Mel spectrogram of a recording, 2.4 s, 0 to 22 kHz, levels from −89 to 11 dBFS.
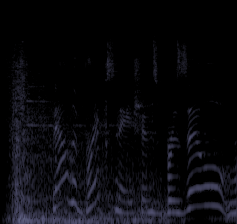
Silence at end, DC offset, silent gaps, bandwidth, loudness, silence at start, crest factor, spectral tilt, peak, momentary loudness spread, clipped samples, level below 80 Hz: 0 s; under 0.1%; none; 15 kHz; -58 LUFS; 0.05 s; 16 dB; -4.5 dB/octave; -42 dBFS; 5 LU; under 0.1%; -64 dBFS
